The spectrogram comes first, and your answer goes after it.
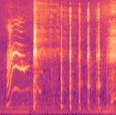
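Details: Domestic cat giving a quick rising-then-falling meow, followed by a sharp knock and a run of six or seven evenly spaced ticking clicks, ending in a soft harmonic murmur; low background hum throughout.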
